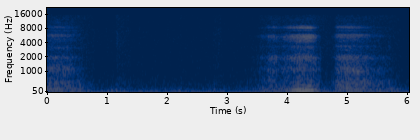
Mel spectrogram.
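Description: Soft, low rasping breaths with one louder rumbling snore and a softer one after it; quiet snoring against room hiss.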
